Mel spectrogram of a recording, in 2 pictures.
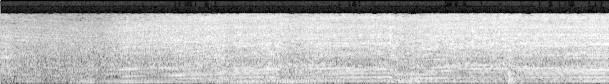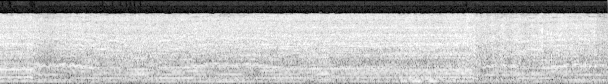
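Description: Race car engine in a sim racing esports event at the Abu Dhabi Grand Prix circuit, revving high and steady through a flying lap with rising and falling pitch as gears shift, loud and continuous throughout.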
